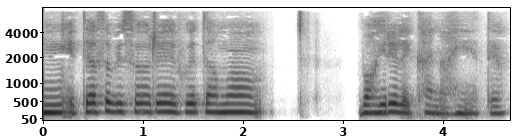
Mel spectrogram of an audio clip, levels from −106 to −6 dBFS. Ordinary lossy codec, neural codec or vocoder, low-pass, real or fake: MP3, 32 kbps; codec, 24 kHz, 0.9 kbps, DualCodec; 7.2 kHz; fake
